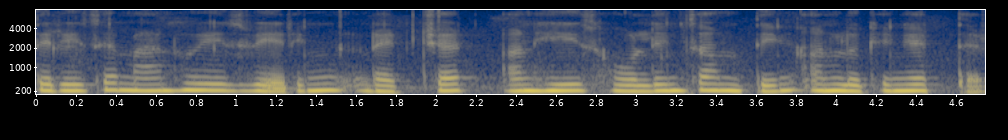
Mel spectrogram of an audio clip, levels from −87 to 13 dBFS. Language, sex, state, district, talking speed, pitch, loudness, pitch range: English, female, Maharashtra, Gondia, 240 wpm, 215 Hz, -11 LUFS, 210-220 Hz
